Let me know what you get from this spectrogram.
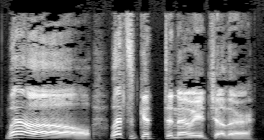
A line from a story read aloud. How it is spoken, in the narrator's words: the bearded man said cheerfully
